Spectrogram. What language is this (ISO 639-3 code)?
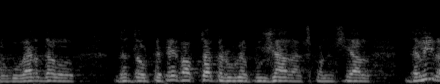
cat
